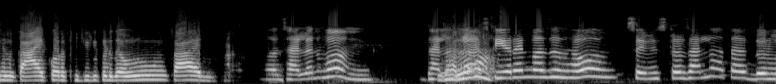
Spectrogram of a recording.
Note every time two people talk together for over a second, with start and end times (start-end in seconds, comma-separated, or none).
none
